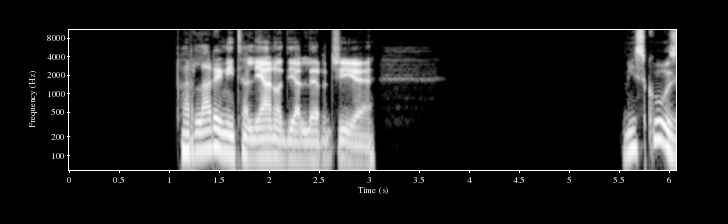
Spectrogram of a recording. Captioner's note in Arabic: التحدث بالإيطالية عن الحساسية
